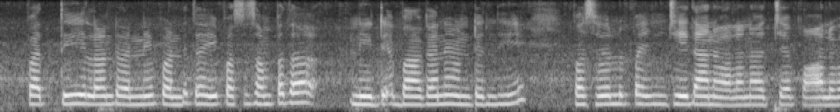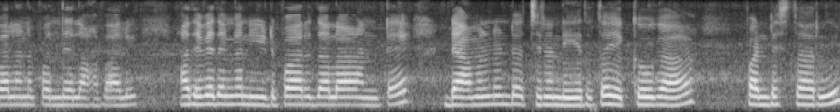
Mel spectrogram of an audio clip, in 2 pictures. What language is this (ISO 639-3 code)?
tel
